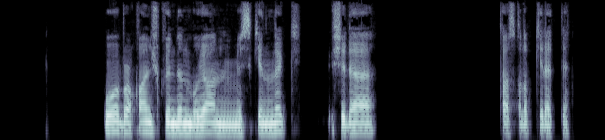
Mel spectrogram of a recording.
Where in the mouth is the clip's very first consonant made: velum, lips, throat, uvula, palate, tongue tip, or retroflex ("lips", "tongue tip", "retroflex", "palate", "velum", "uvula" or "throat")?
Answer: lips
